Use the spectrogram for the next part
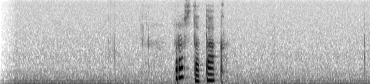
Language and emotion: Russian, neutral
